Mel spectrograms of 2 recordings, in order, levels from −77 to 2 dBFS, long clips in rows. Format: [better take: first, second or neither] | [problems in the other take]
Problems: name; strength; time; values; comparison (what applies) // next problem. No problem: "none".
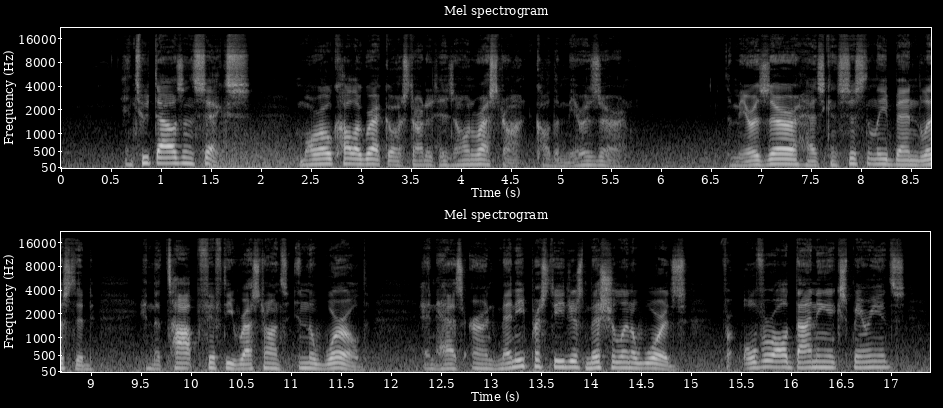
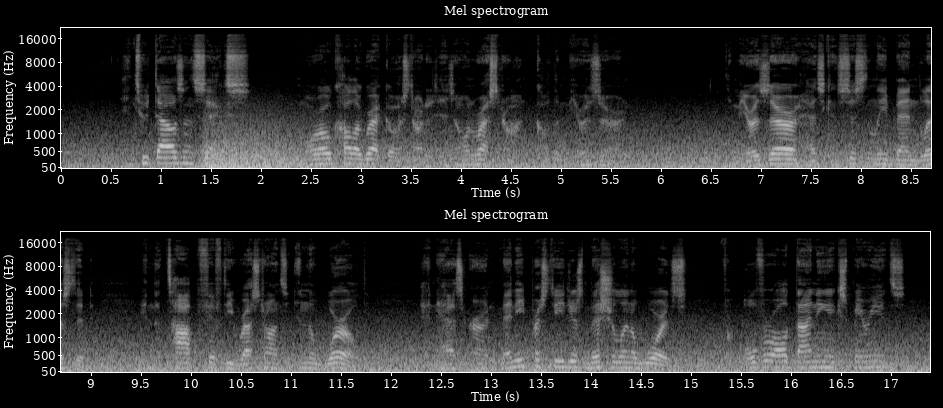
first | wind noise on the microphone; heavy; 7 dB below the speech; occasional gusts in the first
